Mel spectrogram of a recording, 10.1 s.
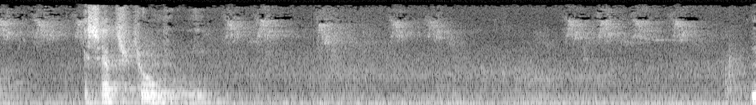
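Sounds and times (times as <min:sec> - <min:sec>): faint high bird chirps: 0:00.0 - 0:01.3.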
